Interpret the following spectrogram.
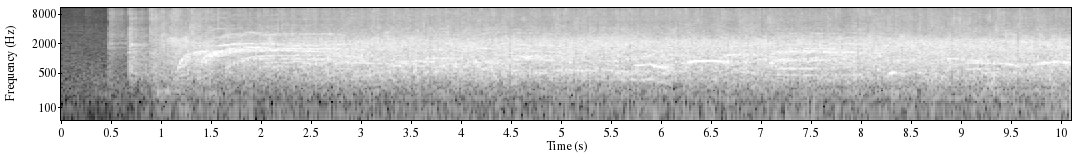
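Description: Audience applause with some cheering voices, breaking out about half a second in and holding steady.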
